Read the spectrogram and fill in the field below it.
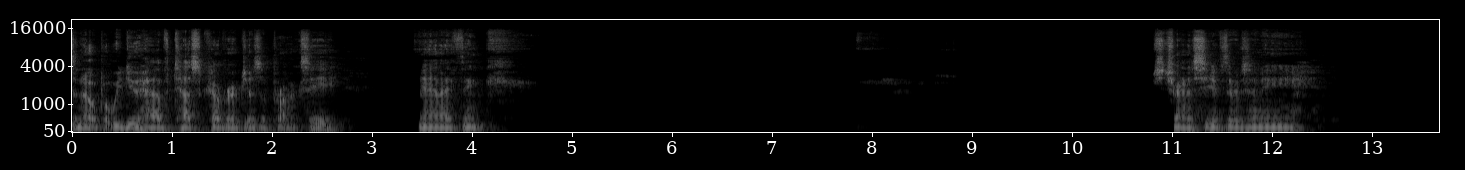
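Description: A man speaks calmly through a call microphone, in short bursts.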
